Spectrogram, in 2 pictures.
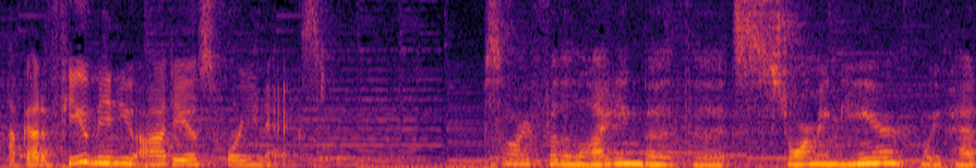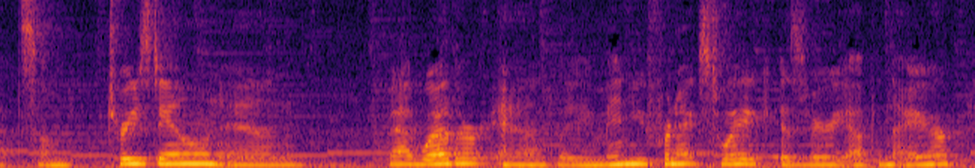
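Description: A woman's voice: mid-range voice, a little slow, mellow, faint music behind. A middle-aged woman hosting a cooking channel, chatting casually and talking through prices and meal plans, filmed at arm's length in a parked car. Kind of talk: casual vlog chat.

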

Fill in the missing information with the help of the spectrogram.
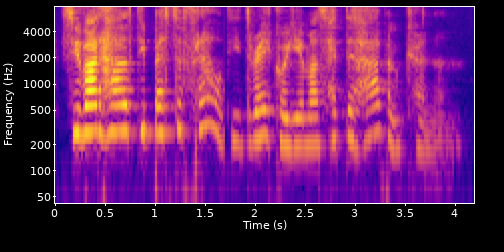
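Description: Female reader doing a contemptuous older nobleman for a fan audiobook, loud and scornful, pitched fairly high and slow. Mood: sneering. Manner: loud, sneering, raised voice. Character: cold haughty older male aristocrat, contemptuous. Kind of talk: audiobook reading of fan fiction.

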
